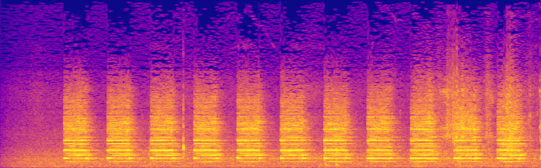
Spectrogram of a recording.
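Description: Wake-up alarm beeping: a short pitched electronic beep repeats evenly about one and a half times a second, starting about a second in.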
